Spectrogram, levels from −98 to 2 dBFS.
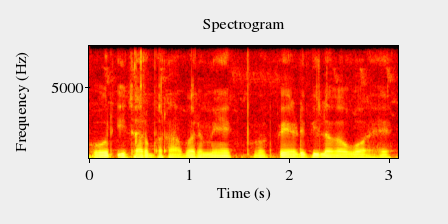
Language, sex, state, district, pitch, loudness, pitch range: Hindi, male, Uttar Pradesh, Shamli, 105 Hz, -16 LUFS, 105-110 Hz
